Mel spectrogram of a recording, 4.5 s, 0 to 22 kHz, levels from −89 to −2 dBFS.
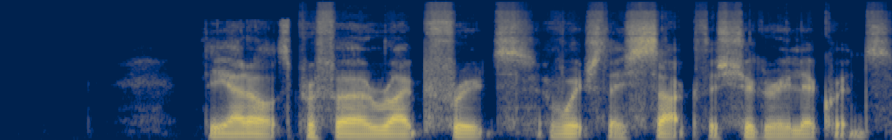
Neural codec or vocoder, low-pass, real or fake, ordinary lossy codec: none; 19.8 kHz; real; Opus, 32 kbps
